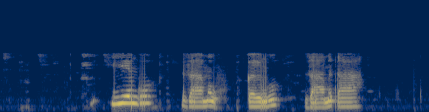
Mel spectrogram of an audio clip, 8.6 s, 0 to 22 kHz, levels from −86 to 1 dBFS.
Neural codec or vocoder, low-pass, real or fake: none; 3.6 kHz; real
